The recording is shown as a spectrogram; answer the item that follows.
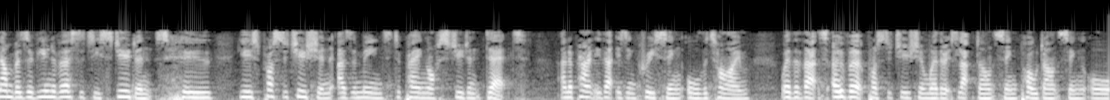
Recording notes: was recorded at North 2011 an event organised by ChristCentral, part of Newfrontiers.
